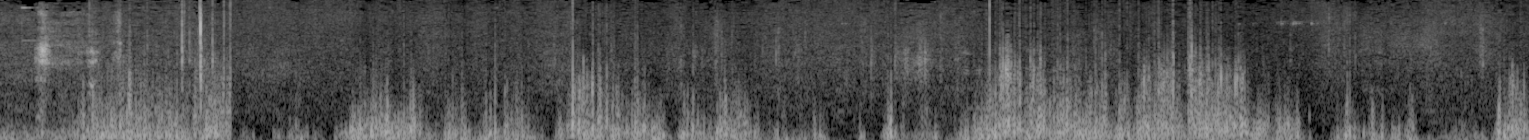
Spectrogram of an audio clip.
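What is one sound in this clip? Strong wind gusts roar across the microphone outdoors.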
